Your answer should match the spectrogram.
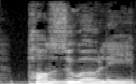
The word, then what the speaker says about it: Pozzuoli: It's pozzuoli. Pozzuoli? It's an Italian word, or Roman word, pozzuoli, I guess, which is a mixture of pumice and lime.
